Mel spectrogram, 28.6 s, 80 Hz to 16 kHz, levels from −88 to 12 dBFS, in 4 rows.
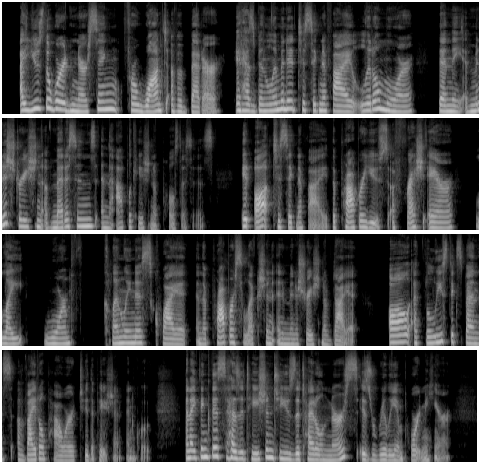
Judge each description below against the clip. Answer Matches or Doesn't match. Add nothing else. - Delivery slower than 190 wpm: Matches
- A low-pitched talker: Doesn't match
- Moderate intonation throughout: Matches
